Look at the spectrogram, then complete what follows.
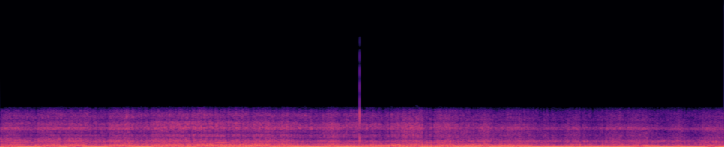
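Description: Jeep Wrangler engine revving up and down under load as it drives through a deep mud pit, with a dense hiss of spinning tyres and flung mud.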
